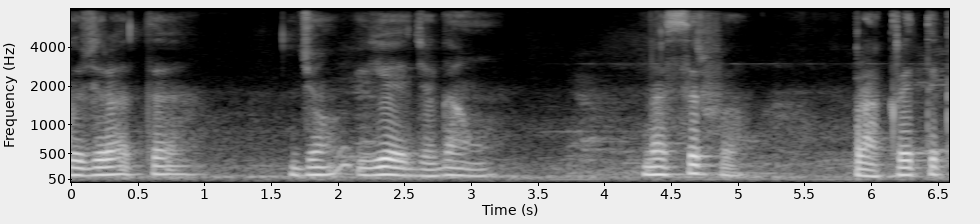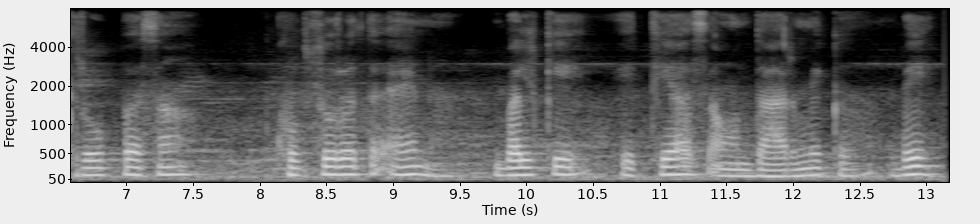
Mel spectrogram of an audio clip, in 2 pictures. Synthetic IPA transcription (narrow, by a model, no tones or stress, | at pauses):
ɡʊd͡ʒɾaːt̪ | d͡ʒõːjed͡ʒɐɡaɦõ | nɐsɪɾpʰ | pɾaːkɾɪt̪ɪkɾuːpsã | kʰuːbsuːɾət̪ɛːnbəlkiɪt̪ʰɪɦaːsa̰ːnd̪ʱaːɾmɪkbʱi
